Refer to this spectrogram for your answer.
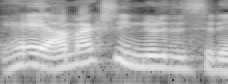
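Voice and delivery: fast, loud chirpy opener; fast, loud hello to a stranger at a bar; mock friendly greeting. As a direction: burst out a bright hello to strangers. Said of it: "be like".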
